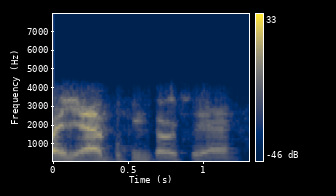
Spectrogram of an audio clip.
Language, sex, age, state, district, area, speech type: Manipuri, male, 18-30, Manipur, Senapati, rural, conversation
